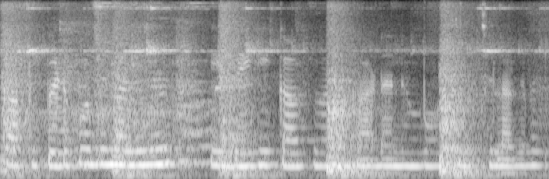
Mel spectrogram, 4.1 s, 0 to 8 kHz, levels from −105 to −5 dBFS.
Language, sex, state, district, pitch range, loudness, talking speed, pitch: Hindi, female, Chhattisgarh, Raigarh, 225-245 Hz, -15 LUFS, 245 wpm, 230 Hz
